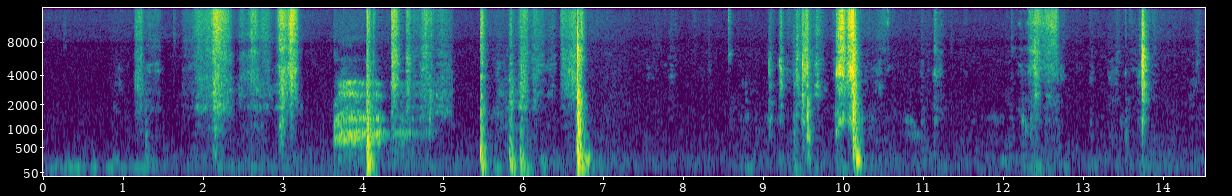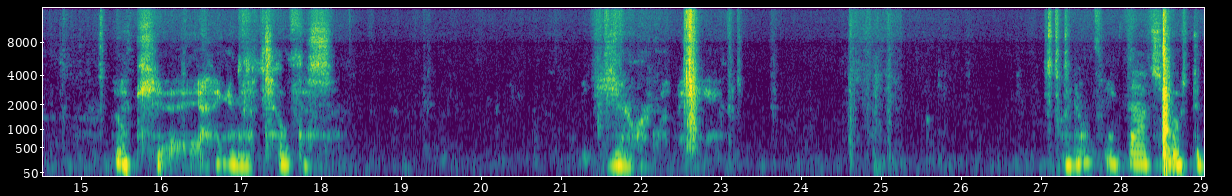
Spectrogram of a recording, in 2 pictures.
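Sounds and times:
scrape: 1.2s - 3.2s, 4.3s - 5.2s.

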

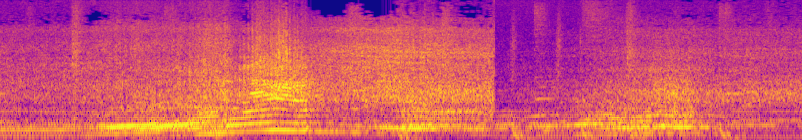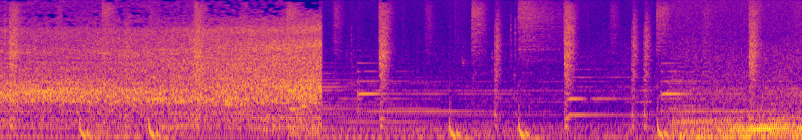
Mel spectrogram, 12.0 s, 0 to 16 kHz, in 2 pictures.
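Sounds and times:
car engine revving: 0.0s - 8.4s, 11.0s - 12.0s.

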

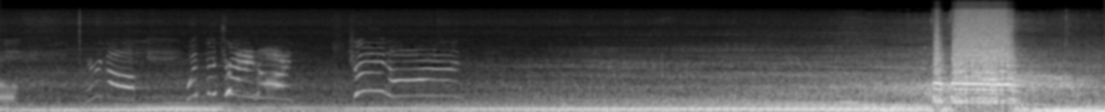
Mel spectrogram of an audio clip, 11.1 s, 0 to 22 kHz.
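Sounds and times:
truck rumble: 0.0s - 11.0s
truck train horn blast: 9.2s - 10.6s.

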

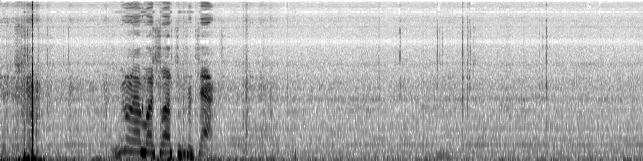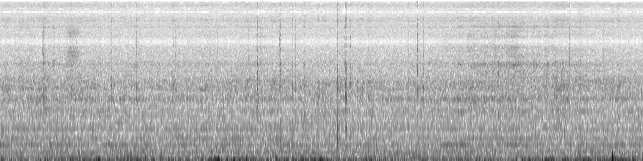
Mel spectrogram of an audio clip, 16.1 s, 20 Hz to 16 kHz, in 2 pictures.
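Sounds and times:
small clicks: 4.7s - 7.6s.

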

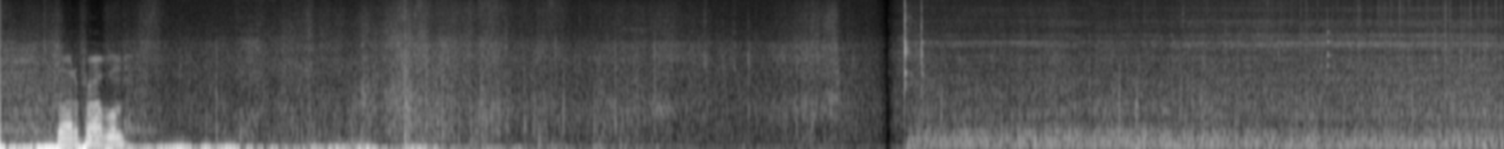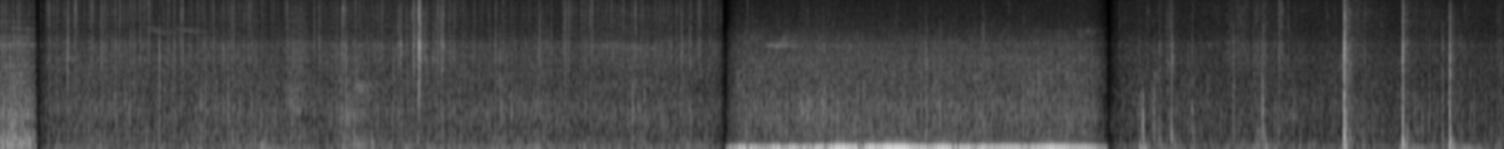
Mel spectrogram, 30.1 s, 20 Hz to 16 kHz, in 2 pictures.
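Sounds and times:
campfire crackling and popping: 8.8s - 30.0s
rain on a tarp: 9.0s - 30.0s.

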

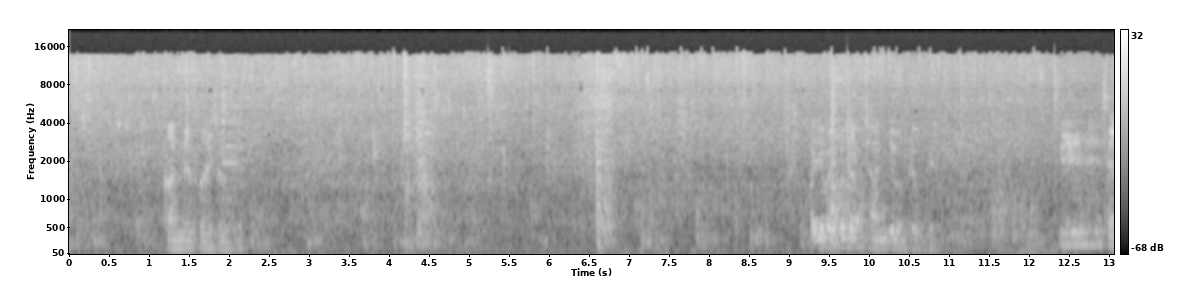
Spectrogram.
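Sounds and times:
onions sizzling in oil: 0.0s - 13.0s
metal spoon scraping pan: 1.6s - 5.0s, 6.4s - 10.0s.

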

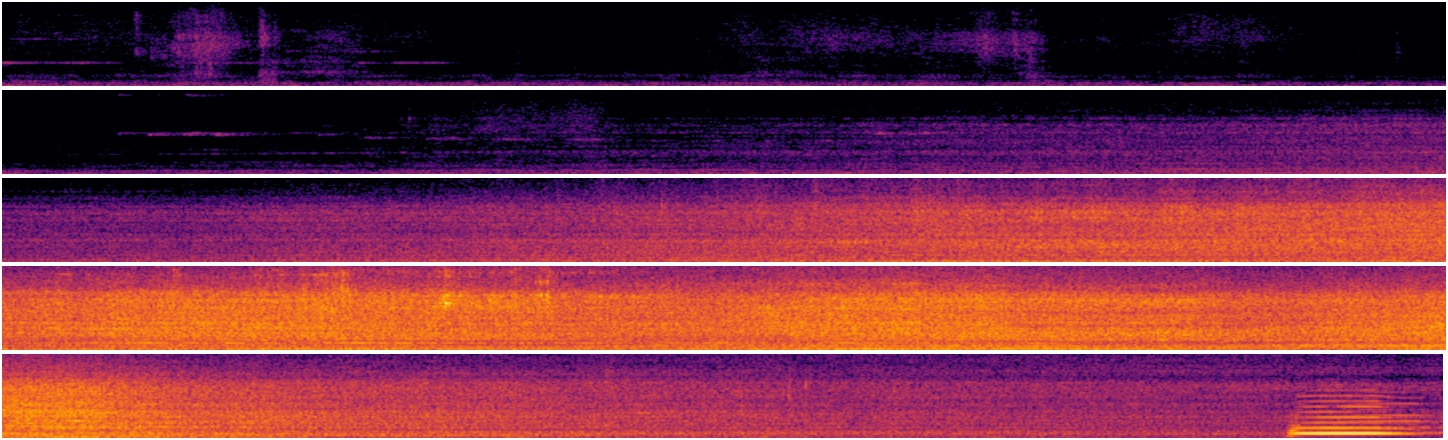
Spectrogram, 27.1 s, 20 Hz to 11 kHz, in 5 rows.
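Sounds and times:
wheels rumbling on rail: 9.3s - 27.0s.

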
